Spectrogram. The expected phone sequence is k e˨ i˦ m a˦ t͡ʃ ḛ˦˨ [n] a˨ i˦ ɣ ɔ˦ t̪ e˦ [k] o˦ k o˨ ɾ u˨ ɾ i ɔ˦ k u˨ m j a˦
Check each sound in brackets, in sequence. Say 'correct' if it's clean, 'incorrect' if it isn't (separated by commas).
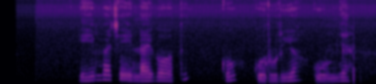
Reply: correct, correct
